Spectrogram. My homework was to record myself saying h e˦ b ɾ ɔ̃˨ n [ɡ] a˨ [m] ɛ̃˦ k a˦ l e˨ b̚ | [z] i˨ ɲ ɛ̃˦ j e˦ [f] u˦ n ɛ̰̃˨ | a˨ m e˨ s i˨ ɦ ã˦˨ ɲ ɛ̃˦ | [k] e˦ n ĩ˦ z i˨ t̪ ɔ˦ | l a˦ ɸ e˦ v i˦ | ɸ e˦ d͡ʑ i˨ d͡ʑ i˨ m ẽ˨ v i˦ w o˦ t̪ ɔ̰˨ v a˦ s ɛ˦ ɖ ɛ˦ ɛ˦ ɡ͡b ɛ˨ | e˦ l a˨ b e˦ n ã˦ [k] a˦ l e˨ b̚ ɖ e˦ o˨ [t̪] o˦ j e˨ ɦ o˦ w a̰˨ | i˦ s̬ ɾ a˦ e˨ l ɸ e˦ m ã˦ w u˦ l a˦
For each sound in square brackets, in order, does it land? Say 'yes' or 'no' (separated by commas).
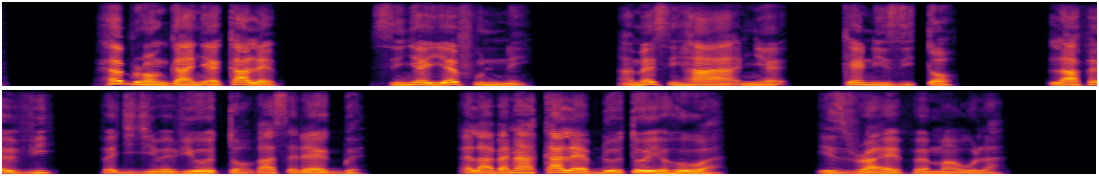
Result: yes, no, no, yes, yes, yes, yes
